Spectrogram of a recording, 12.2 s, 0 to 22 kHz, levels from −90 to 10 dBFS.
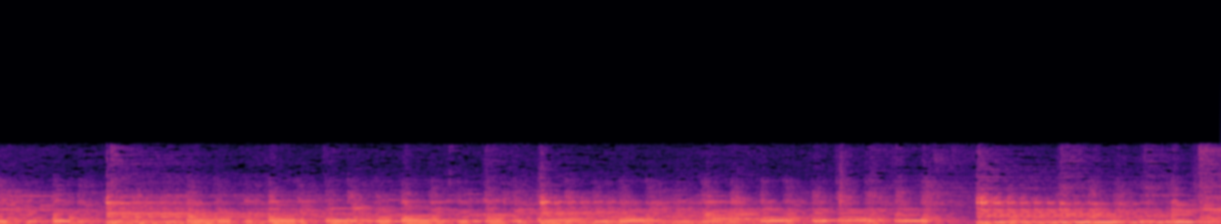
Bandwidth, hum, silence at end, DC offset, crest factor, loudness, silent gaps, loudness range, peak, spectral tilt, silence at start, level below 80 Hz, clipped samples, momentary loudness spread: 8.2 kHz; none; 0 s; under 0.1%; 14 dB; -17 LUFS; none; 1 LU; -2 dBFS; -7.5 dB/octave; 0 s; -40 dBFS; under 0.1%; 4 LU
